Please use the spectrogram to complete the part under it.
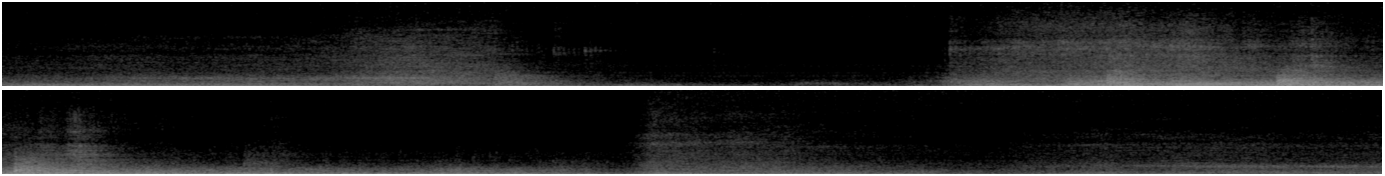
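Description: A large fan whirs with a low, steady hum.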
